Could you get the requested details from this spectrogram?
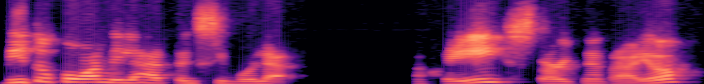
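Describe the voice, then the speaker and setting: A fairly high-voiced woman with a Filipino accent coaches an online group, mixing English into her speech. She repeats her key points and keeps asking her listeners questions. Her voice comes through a computer mic, close and dry, with a dull, muffled tone. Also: expressive, moderate pace, no room sound. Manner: repetitive, questioning the audience; mixes English into Tagalog. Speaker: network marketing mentor. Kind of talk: online motivational talk.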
